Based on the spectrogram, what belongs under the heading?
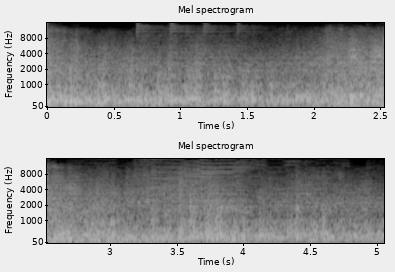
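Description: Train running on the rails: a steady rumble with scattered irregular clicks.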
